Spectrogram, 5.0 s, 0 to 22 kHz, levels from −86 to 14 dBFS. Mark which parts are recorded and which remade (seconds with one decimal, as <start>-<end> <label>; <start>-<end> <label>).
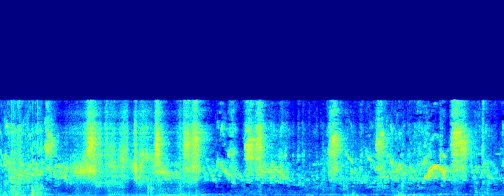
0.0-0.6 recorded; 0.6-2.0 remade; 2.0-5.0 recorded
